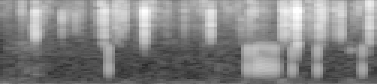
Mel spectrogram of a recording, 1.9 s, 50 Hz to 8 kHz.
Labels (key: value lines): label: biophony, knock croak
recorder: SoundTrap 300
